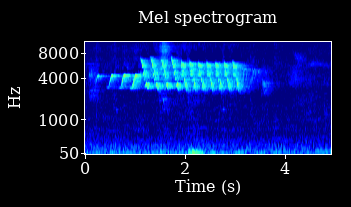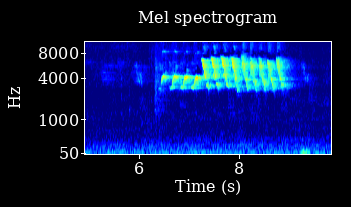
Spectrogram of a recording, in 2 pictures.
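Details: Classic three-note song of a young double-collared seedeater, six months old, dueling with a black male: two long, pulsing, high trilled phrases with a short pause between, the second louder and rising in pitch partway through.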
